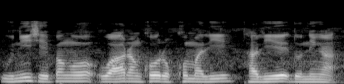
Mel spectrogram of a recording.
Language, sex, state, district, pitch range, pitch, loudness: Garo, female, Meghalaya, West Garo Hills, 125-140 Hz, 135 Hz, -16 LUFS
